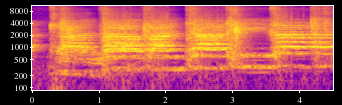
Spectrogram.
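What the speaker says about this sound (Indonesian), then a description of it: "Sambil tepuk tangannya ya." Hands clap in steady rhythm, loud and close, while a group sings an Indonesian national song in a primary classroom.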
